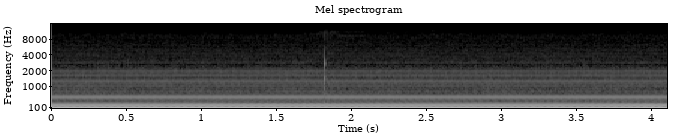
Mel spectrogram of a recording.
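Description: Steady electrical hum, one low buzzy tone with a stack of overtones that does not change at all, with a faint tick about halfway through.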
